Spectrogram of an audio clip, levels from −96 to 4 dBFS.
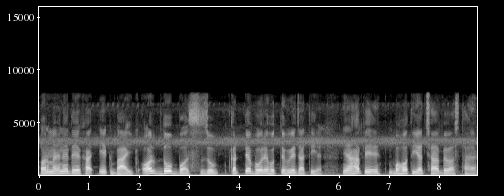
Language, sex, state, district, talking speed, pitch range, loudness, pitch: Hindi, male, Bihar, West Champaran, 150 wpm, 150-180 Hz, -17 LUFS, 170 Hz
